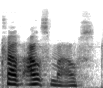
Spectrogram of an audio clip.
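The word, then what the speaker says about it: 12 oz. Mouse: Mouse 12 oz Mouse I didn't know how to pronounce that but in the show they pronounce it as 12 O Mouse like should you have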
